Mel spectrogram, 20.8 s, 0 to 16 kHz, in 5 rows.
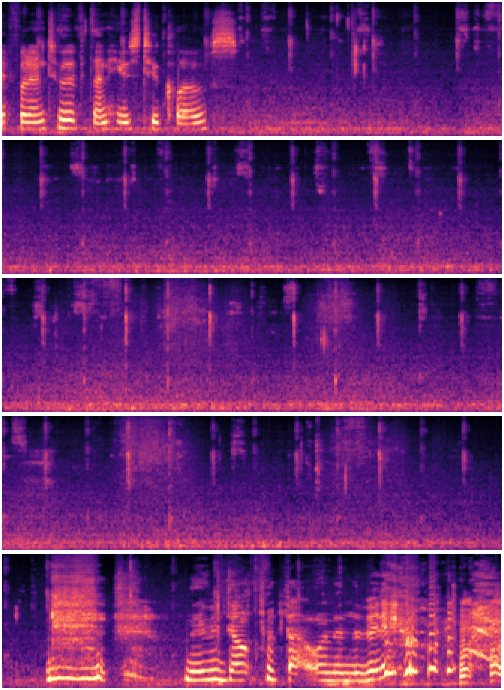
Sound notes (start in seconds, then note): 2.8 turn signals clicking; 10.1 turn signals clicking continues; 19.8 laughs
